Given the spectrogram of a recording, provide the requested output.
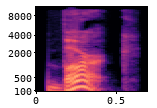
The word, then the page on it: barque: British English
